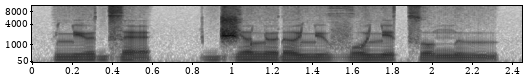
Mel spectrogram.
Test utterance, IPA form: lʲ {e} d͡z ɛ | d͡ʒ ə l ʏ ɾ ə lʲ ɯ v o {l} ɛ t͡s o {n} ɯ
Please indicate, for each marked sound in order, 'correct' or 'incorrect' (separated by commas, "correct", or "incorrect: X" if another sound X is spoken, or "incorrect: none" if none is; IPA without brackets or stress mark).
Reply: incorrect: ø, incorrect: lʲ, correct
